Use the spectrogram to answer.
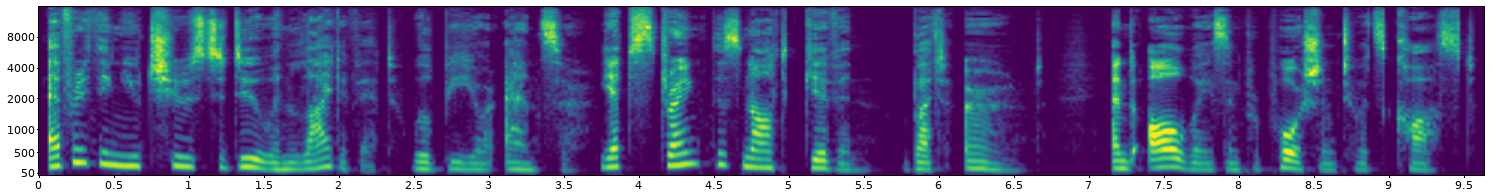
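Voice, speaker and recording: A woman playing a solemn, resolute heretic spirit in a video game, speaking in a grave, measured, contemplative way. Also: sits low, mellow, no echo, clean studio sound. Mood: philosophical, measured. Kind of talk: dramatic video game dialogue.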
